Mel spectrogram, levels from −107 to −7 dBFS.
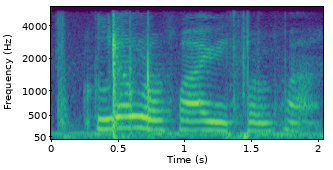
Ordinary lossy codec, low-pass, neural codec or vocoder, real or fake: none; 5.4 kHz; codec, 16 kHz in and 24 kHz out, 1 kbps, XY-Tokenizer; fake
